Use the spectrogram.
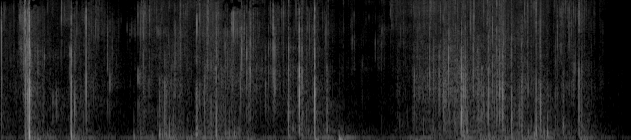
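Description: A small, hand-sized plastic pouch, full of purple crinkly contents and fitted with a clip-on tag, is crinkled, squeezed and scratched with the fingertips. Bright, dry crackles and sharp clicks come in dense bursts, with two busier rustling stretches, over a faint steady low hum. The sound fades to silence at the end.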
